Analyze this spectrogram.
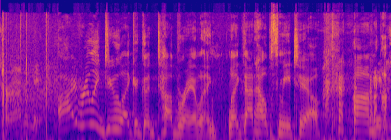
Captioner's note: applause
